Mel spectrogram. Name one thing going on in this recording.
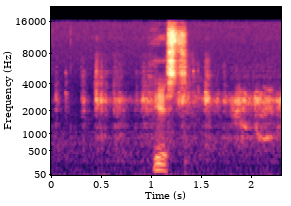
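A cannon shot booms from a small phone speaker.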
